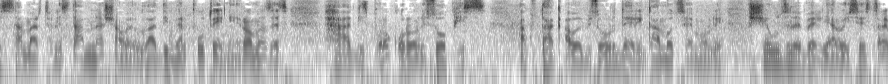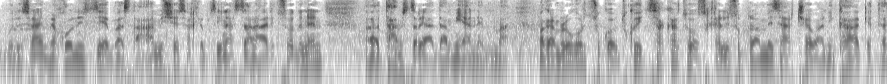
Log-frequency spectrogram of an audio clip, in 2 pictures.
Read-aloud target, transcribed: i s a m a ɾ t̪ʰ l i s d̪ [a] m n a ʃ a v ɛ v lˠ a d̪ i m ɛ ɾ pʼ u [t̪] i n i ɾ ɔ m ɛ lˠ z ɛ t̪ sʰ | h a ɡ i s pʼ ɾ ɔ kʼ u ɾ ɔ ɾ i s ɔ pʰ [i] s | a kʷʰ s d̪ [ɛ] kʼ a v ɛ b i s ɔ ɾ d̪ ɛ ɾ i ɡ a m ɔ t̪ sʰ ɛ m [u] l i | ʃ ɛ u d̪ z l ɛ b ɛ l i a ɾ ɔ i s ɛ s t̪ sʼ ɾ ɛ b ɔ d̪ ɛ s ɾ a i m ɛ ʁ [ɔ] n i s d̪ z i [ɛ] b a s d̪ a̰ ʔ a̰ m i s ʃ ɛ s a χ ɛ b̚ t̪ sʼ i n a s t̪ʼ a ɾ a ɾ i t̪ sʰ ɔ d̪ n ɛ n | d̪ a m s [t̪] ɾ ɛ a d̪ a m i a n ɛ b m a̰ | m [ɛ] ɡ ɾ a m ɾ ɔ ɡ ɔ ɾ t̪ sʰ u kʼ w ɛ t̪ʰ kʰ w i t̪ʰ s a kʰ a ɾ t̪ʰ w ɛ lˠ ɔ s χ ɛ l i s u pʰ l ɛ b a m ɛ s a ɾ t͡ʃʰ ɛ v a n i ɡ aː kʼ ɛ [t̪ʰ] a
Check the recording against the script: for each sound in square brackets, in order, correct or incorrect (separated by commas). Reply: correct, incorrect, correct, incorrect, correct, correct, correct, incorrect, incorrect, correct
